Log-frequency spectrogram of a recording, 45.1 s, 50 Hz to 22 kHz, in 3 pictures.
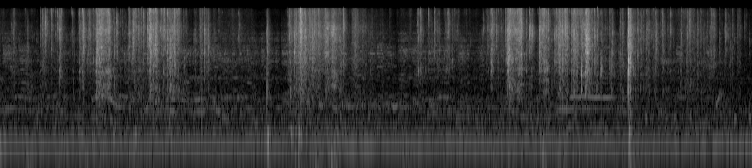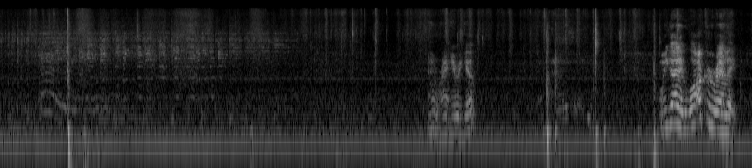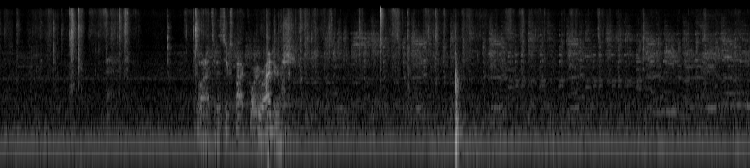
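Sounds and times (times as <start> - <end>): steady low hum: 0.0 - 45.0
foil wrappers tearing and crinkling: 0.2 - 4.8, 5.7 - 7.4, 8.2 - 15.0, 31.2 - 32.7.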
